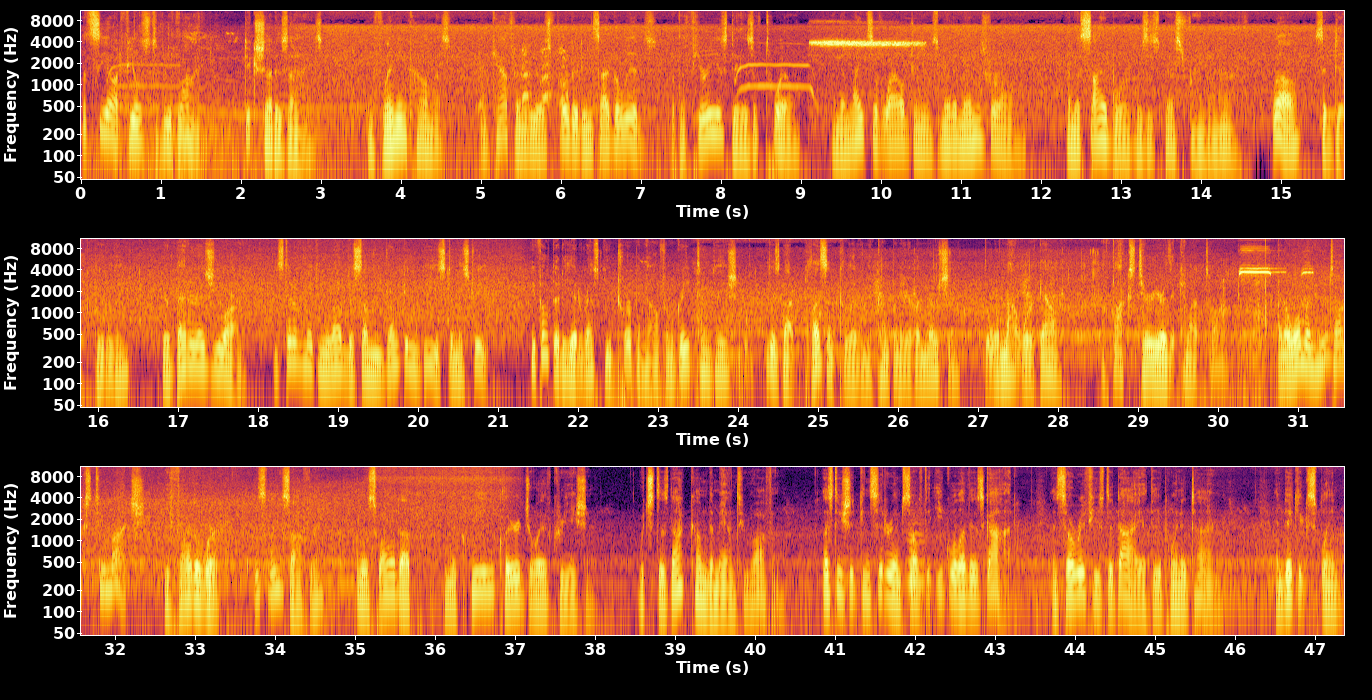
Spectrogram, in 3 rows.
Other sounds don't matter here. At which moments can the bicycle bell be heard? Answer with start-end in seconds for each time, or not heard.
not heard.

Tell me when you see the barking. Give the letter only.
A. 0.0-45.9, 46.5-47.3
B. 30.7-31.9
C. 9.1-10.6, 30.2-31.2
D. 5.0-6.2
D.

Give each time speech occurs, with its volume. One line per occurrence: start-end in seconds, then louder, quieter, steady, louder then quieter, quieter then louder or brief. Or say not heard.
0.0-45.9 steady
46.5-47.3 brief.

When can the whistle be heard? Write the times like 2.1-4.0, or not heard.
9.1-10.6, 30.2-31.2.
